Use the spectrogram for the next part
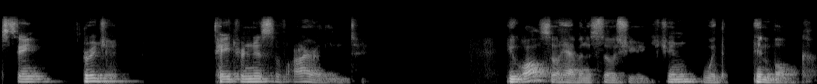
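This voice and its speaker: A man's voice: medium pitch, slow pace, pauses often, poor audio. A man playing the formal narrator of an amateur stage play, reading expository lines with emphatic phrasing. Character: formal male narrator moderating guests. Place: church hall, live performance.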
